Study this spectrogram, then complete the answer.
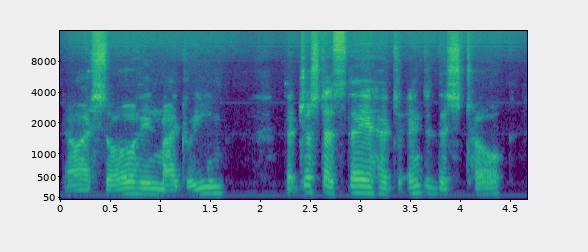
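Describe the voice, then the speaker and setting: A man narrating an old allegory as a dramatic storybook reading, halting now and then over the words. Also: mid-range voice, creaky, mellow, slightly rough, low-quality recording.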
